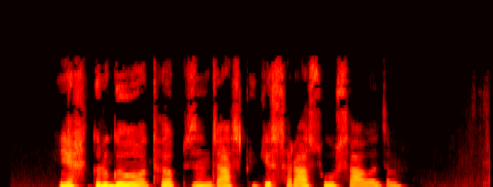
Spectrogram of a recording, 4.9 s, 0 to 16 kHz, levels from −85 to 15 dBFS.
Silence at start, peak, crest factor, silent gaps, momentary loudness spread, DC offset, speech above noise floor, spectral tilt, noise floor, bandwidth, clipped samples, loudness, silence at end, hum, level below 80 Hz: 0.6 s; -4 dBFS; 16 dB; none; 10 LU; under 0.1%; 49 dB; -5.5 dB/octave; -69 dBFS; 11 kHz; under 0.1%; -20 LUFS; 0.9 s; none; -66 dBFS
